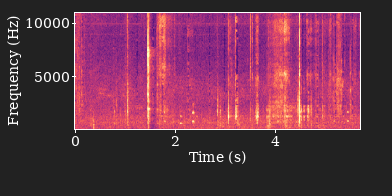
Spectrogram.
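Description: Hand ratchet clicking in short, irregular runs with a few sharp clicks as a cylinder head bolt is loosened.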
